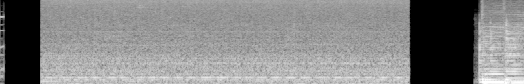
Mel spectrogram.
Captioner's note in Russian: Компьютер шумит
